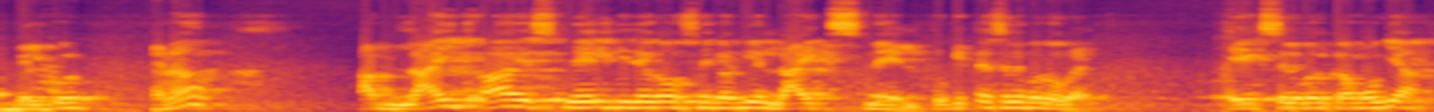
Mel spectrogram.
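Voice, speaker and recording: Slow, explaining male teacher in an echoey classroom. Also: a little high. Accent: Karachi Urdu. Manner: explains step by step, counts syllables aloud, asks the class questions. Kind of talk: classroom lecture. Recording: echoey room with faint background noise.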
